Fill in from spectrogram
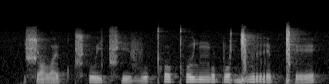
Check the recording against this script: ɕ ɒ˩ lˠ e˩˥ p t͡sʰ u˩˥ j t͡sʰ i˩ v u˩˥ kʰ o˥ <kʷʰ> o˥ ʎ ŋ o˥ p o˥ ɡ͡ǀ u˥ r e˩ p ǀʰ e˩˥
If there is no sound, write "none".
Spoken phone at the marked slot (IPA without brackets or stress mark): kʰ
